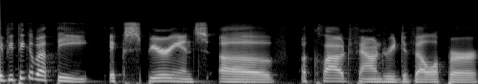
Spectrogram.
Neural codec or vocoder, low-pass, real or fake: none; 7.2 kHz; real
